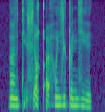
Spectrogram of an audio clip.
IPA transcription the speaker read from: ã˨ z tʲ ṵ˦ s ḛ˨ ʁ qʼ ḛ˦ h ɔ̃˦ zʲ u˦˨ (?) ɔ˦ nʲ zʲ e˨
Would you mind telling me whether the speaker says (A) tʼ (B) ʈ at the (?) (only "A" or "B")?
B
